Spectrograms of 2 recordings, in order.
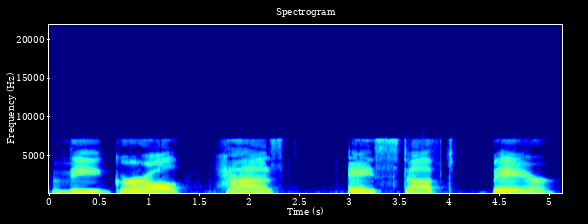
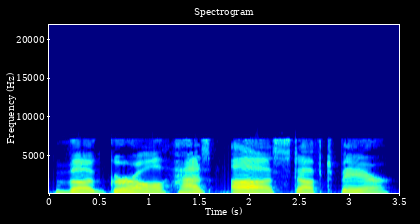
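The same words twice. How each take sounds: First: The and a are said with full vowels. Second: The and a are said with reduced uh. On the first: The speaker calls it wrong. "we do not say" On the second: The speaker calls it right. "instead we say, ... And that sounds a lot better"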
